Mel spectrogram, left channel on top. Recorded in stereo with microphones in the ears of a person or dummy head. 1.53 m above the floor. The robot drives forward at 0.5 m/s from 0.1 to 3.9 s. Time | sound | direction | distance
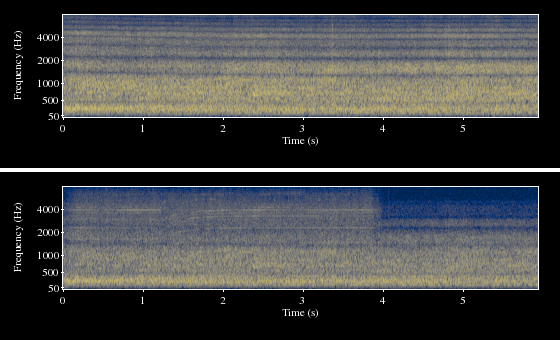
0.0 | a motorcycle | 60° left (ahead or behind) | ?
